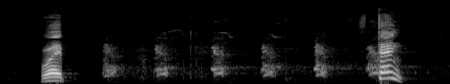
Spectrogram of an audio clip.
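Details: Border Collie working sheep, holding recently lambed ewes. Two loud, sharp barks, one at the start and one near the end, with quieter murmuring voices and short calls between them.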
